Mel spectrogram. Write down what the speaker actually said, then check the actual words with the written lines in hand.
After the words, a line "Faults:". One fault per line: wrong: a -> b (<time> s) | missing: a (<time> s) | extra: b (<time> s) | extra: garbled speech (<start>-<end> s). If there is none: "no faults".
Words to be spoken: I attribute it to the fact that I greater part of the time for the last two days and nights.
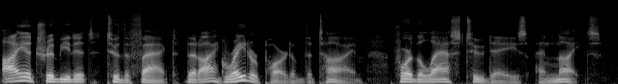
I attribute it to the fact that I greater part of the time for the last two days and nights.
Faults:
no faults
